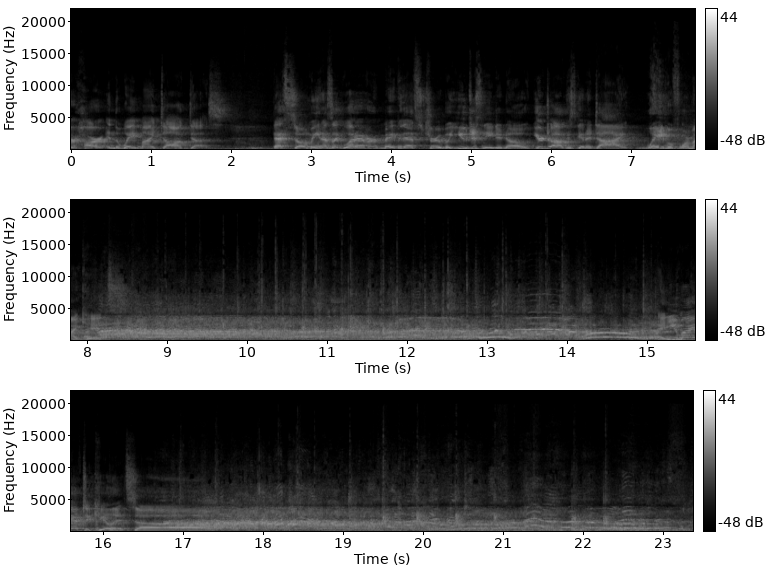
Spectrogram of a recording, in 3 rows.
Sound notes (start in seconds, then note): 7.9 audience laughing; 11.2 audience clapping; 16.8 audience laughing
